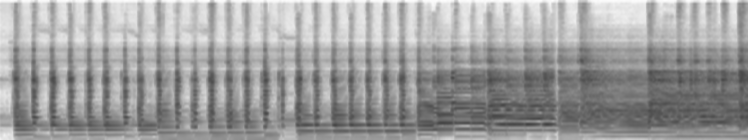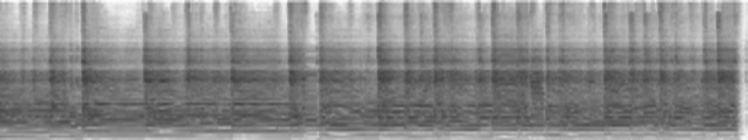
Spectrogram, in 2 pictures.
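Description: Electric guitar played clean through an Orange Crush Mini combo amp, picked chords ringing out one after another, then sustained strumming that continues steadily until an abrupt stop.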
